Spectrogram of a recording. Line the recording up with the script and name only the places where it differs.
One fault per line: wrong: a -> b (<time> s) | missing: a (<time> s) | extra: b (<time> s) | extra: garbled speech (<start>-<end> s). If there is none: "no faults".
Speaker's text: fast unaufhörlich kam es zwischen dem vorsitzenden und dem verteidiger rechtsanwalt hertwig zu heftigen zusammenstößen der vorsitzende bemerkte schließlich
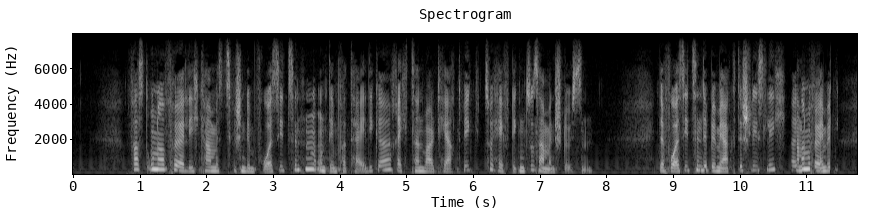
extra: garbled speech (10.8-11.5 s)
